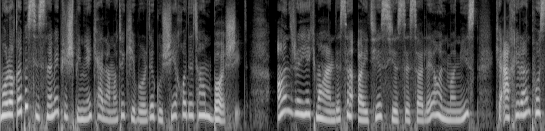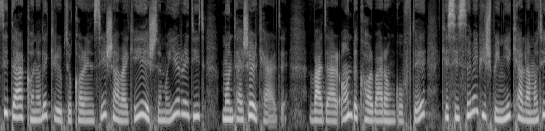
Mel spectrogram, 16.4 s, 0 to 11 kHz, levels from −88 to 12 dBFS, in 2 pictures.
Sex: female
